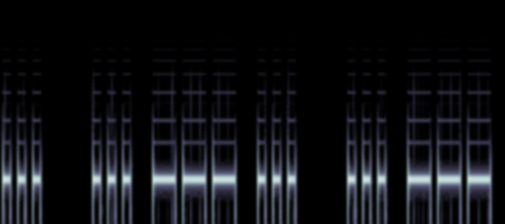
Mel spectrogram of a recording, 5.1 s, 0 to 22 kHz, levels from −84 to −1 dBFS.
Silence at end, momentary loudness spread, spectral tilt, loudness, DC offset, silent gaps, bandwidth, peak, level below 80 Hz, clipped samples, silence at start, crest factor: 0.15 s; 5 LU; -8 dB/octave; -17 LUFS; under 0.1%; 0.45-0.92 s, 1.34-1.53 s, 2.40-2.58 s, 3.00-3.48 s, 3.90-4.08 s; 4.2 kHz; -2 dBFS; -48 dBFS; under 0.1%; 0.05 s; 14 dB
